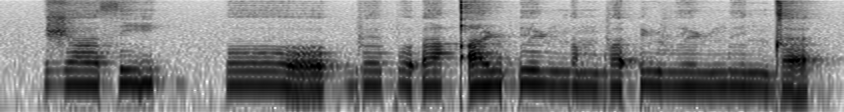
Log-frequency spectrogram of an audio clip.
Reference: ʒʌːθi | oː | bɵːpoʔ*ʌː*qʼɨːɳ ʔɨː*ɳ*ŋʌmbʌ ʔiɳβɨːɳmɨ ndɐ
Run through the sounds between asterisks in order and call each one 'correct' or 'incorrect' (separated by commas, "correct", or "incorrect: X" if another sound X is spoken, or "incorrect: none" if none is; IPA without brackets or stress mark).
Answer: correct, correct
